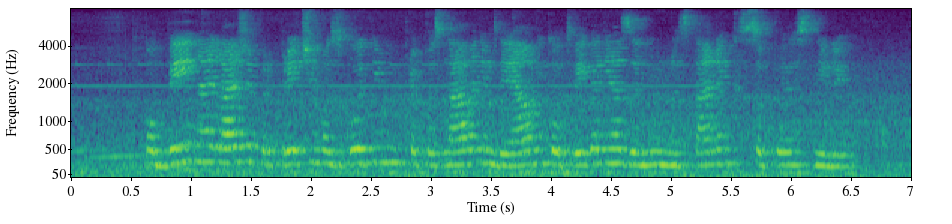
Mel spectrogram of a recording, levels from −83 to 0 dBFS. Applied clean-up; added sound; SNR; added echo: none; Motor vehicle (road); 9 dB; reverberation time 0.4 s.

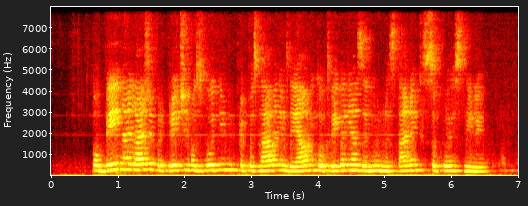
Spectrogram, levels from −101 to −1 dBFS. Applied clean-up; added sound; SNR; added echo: neural separator model SepFormer DNS4.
